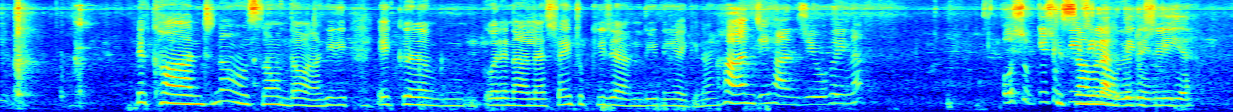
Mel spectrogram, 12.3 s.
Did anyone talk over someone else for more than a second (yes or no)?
yes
